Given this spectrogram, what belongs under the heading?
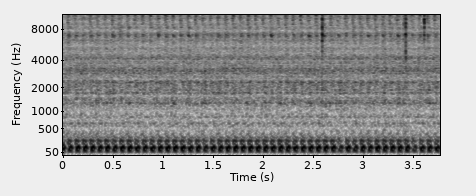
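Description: A Lifan King motorcycle engine runs at idle nearby, a loud steady low thumping pulse with rapid even firing and faint clatter, no talking.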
